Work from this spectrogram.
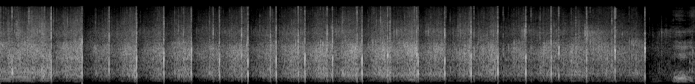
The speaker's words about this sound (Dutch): En ik vind dat dus een applaus waard.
